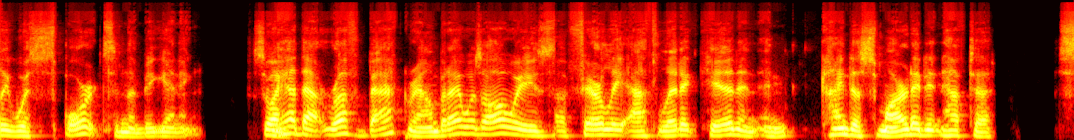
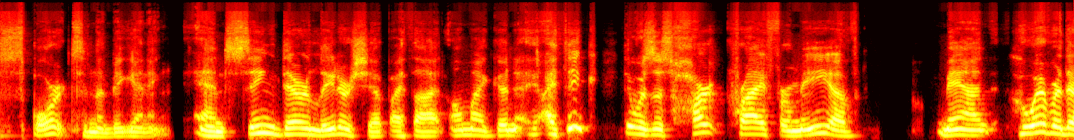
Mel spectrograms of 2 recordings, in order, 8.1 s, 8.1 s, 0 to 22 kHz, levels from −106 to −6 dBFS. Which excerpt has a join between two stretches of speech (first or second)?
second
